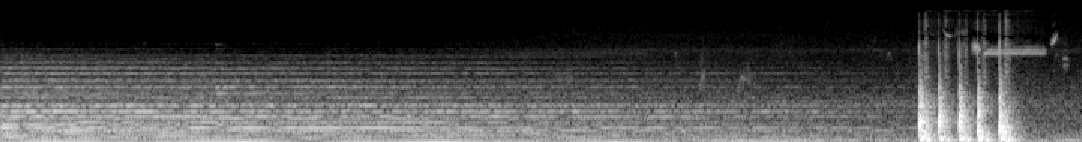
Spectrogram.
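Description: Police knock hard on a door: a rapid burst of several loud raps near the end, after a stretch of low, steady hum.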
